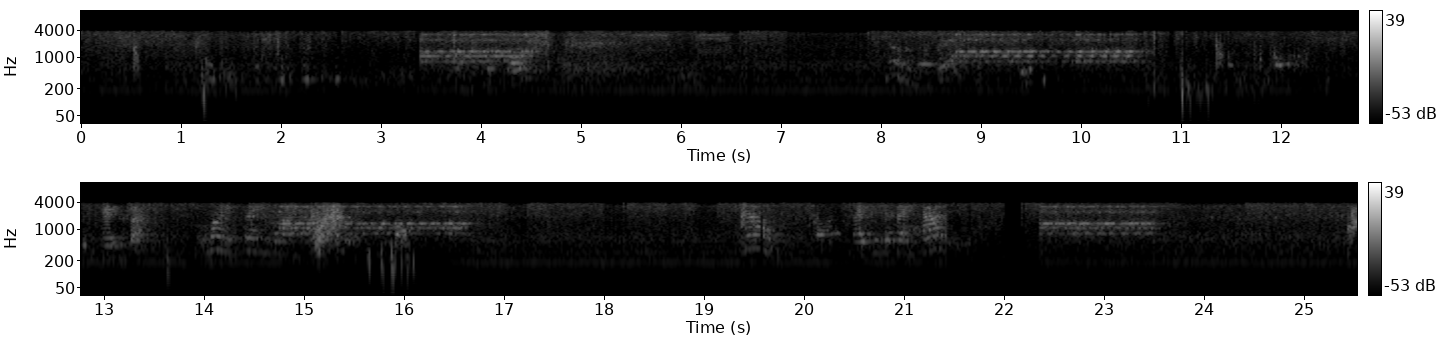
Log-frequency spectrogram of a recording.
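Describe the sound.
A telephone rings in four trilling bursts spaced a few seconds apart, bright and fairly loud over a steady low hum, with muffled voices and small handling noises between the rings.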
